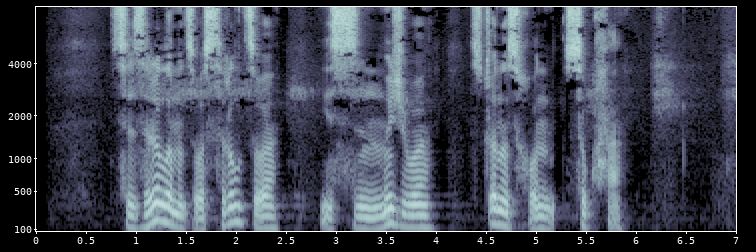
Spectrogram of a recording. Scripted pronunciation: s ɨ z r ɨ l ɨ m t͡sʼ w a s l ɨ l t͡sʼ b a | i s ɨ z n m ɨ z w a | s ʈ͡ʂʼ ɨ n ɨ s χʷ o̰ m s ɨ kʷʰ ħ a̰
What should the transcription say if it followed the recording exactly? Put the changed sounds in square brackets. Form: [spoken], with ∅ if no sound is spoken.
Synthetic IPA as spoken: s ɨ z r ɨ l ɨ m t͡sʼ w a s [r] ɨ l t͡sʼ [w] a | i s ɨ [∅] n m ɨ [ʒ] w a | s ʈ͡ʂʼ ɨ n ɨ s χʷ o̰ [n] s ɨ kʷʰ ħ a̰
